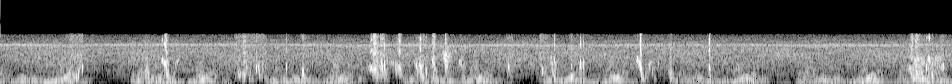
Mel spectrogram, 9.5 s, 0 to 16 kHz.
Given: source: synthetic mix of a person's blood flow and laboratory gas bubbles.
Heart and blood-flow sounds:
Doppler ultrasound of blood flow; precordium
0.00-0.07 s: bubbles
0.65-0.86 s: bubbles
1.38-1.79 s: bubbles
2.33-2.66 s: bubbles
2.83-2.91 s: bubbles
2.98-3.08 s: bubbles
3.65-4.05 s: bubbles
4.13-4.38 s: bubbles
4.41-4.67 s: bubbles
5.04-5.13 s: bubbles
5.38-5.59 s: bubbles
5.67-5.86 s: bubbles
6.31-6.62 s: bubbles
6.67-6.78 s: bubbles
7.05-7.14 s: bubbles
9.07-9.50 s: bubbles
From the record:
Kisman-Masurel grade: 233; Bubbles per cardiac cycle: several, 3 to 8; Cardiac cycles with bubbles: 50 to 99%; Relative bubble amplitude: loud (0.450 to 0.775); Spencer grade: 3 (all of the cardiac periods contain showers or single bubble signals, but not dominating or overriding the cardiac motion signals); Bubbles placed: only in the low amplitude regions of the cardiac cycle

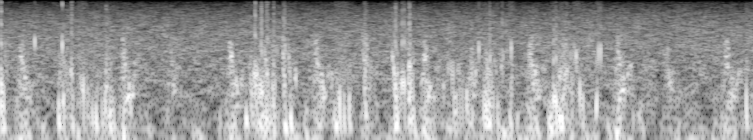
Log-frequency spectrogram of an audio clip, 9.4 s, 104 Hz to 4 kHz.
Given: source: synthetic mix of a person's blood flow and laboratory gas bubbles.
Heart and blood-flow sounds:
Doppler ultrasound of blood flow; precordium
0.00-0.09 s: bubbles
0.40-0.47 s: bubbles
0.69-1.47 s: bubbles
3.04-3.73 s: bubbles
4.17-4.44 s: bubbles
4.51-4.66 s: bubbles
4.87-5.21 s: bubbles
5.50-6.29 s: bubbles
6.34-6.43 s: bubbles
6.82-7.33 s: bubbles
7.41-7.54 s: bubbles
9.29-9.38 s: bubbles
From the record:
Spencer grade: 3 (all of the cardiac periods contain showers or single bubble signals, but not dominating or overriding the cardiac motion signals); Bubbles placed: only in the low amplitude regions of the cardiac cycle

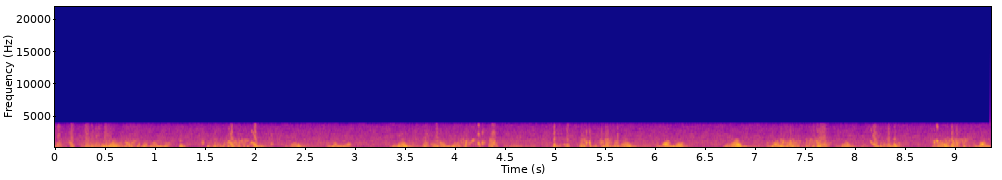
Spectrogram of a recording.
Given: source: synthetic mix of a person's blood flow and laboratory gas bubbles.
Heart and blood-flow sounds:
Doppler ultrasound of blood flow; precordium
0.00-0.22 s: bubbles
0.27-0.96 s: bubbles
1.25-1.34 s: bubbles
1.47-2.10 s: bubbles
2.16-2.21 s: bubbles
3.68-3.91 s: bubbles
3.94-4.00 s: bubbles
4.03-4.46 s: bubbles
4.97-5.06 s: bubbles
5.09-5.17 s: bubbles
5.20-5.69 s: bubbles
7.15-7.78 s: bubbles
8.15-8.47 s: bubbles
8.75-9.21 s: bubbles
From the record:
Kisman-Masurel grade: 332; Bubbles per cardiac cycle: rolling drumbeat, 9 or more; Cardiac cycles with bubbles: 50 to 99%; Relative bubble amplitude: moderate (0.250 to 0.450); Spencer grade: 3 (all of the cardiac periods contain showers or single bubble signals, but not dominating or overriding the cardiac motion signals); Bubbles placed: only in the low amplitude regions of the cardiac cycle

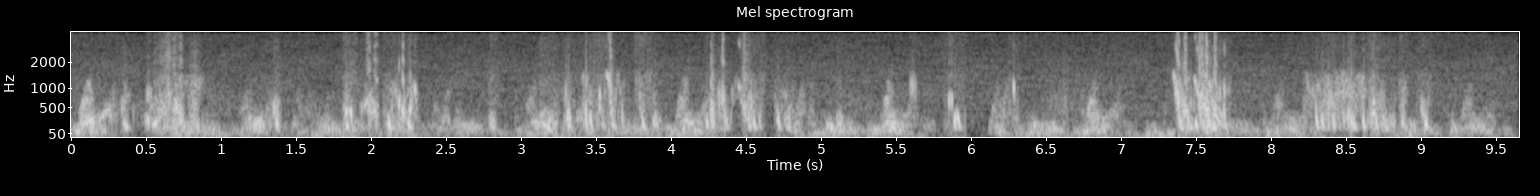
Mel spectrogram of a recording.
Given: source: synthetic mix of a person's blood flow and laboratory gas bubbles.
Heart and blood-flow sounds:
Doppler ultrasound of blood flow; precordium
0.34-0.90 s: bubbles
1.31-1.42 s: bubbles
1.81-2.33 s: bubbles
2.79-2.87 s: bubbles
3.13-3.74 s: bubbles
3.77-3.96 s: bubbles
4.23-4.65 s: bubbles
4.70-4.83 s: bubbles
5.11-5.18 s: bubbles
5.60-5.67 s: bubbles
5.83-5.98 s: bubbles
6.26-6.34 s: bubbles
7.33-7.75 s: bubbles
8.22-8.94 s: bubbles
8.98-9.09 s: bubbles
From the record:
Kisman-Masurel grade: 233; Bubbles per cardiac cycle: several, 3 to 8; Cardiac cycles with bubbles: 50 to 99%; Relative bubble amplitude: loud (0.450 to 0.775); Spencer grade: 3 (all of the cardiac periods contain showers or single bubble signals, but not dominating or overriding the cardiac motion signals); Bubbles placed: only in the low amplitude regions of the cardiac cycle

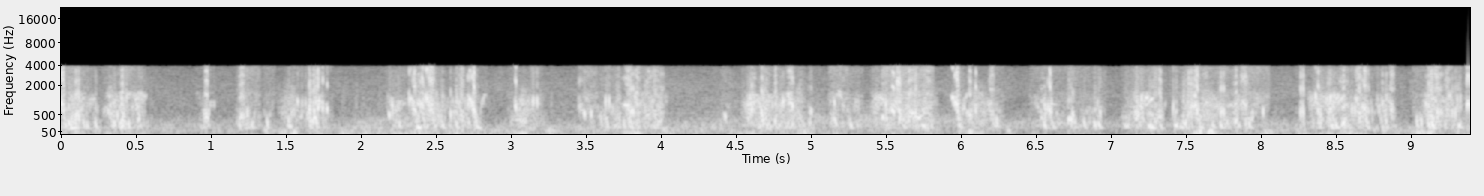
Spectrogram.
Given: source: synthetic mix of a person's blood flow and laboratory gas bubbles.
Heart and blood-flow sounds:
Doppler ultrasound of blood flow; subclavian vein
0.00-0.59 s: bubbles
0.91-1.04 s: bubbles
1.17-1.44 s: bubbles
1.50-1.83 s: bubbles
2.17-2.86 s: bubbles
2.99-3.24 s: bubbles
3.46-4.07 s: bubbles
4.41-4.49 s: bubbles
4.55-5.09 s: bubbles
5.13-5.37 s: bubbles
5.41-5.87 s: bubbles
5.92-6.32 s: bubbles
6.47-7.00 s: bubbles
7.08-8.07 s: bubbles
8.24-8.94 s: bubbles
9.03-9.40 s: bubbles
From the record:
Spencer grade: 4 (maximum detectable bubble signal sounding continuously throughout systole and diastole of every cardiac period, and overriding the amplitude of the normal cardiac signals); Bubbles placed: anywhere in the cardiac cycle

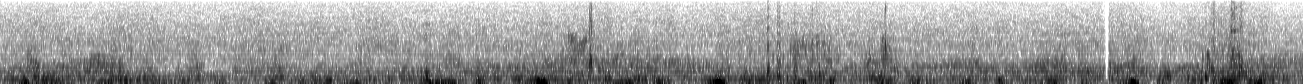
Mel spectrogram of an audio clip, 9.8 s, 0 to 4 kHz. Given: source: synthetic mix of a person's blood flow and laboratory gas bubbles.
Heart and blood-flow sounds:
Doppler ultrasound of blood flow; subclavian vein
4.17-4.69 s: bubbles
5.75-6.31 s: bubbles
6.47-6.71 s: bubbles
8.71-8.82 s: bubbles
9.00-9.37 s: bubbles
From the record:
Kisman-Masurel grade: 221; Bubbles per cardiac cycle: several, 3 to 8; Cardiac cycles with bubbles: 10 to 50%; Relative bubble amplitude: barely perceptible (0.100 to 0.250); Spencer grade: 2 (many but less than half of the cardiac periods contain bubble signals, singularly or in groups); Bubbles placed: anywhere in the cardiac cycle

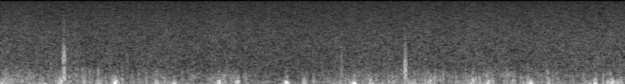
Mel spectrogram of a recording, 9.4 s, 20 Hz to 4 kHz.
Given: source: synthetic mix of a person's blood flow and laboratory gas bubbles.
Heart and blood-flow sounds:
Doppler ultrasound of blood flow; subclavian vein
no bubbles
From the record:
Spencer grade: 0 (complete lack of bubble signals)

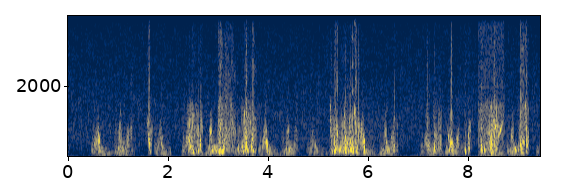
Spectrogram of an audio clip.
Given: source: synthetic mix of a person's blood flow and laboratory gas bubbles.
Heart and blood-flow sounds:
Doppler ultrasound of blood flow; precordium
1.23-1.28 s: bubbles
1.57-1.69 s: bubbles
2.35-2.69 s: bubbles
2.98-3.78 s: bubbles
5.21-5.88 s: bubbles
6.47-6.60 s: bubbles
7.13-7.47 s: bubbles
7.57-7.73 s: bubbles
7.89-8.07 s: bubbles
8.20-8.72 s: bubbles
8.79-8.81 s: bubbles
8.99-9.22 s: bubbles
From the record:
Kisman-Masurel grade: 233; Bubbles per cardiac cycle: several, 3 to 8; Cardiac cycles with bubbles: 50 to 99%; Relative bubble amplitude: loud (0.450 to 0.775); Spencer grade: 3 (all of the cardiac periods contain showers or single bubble signals, but not dominating or overriding the cardiac motion signals); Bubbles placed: anywhere in the cardiac cycle

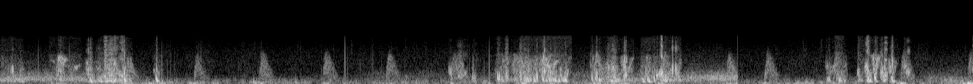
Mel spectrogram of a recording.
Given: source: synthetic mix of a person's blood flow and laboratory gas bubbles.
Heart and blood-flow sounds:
Doppler ultrasound of blood flow; subclavian vein
0.00-0.24 s: bubbles
0.48-1.34 s: bubbles
1.53-1.62 s: bubbles
4.48-4.67 s: bubbles
4.71-4.79 s: bubbles
4.95-5.72 s: bubbles
5.89-6.34 s: bubbles
6.40-6.83 s: bubbles
8.25-8.48 s: bubbles
8.57-8.98 s: bubbles
9.03-9.11 s: bubbles
9.72-9.74 s: bubbles
From the record:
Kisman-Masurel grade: 333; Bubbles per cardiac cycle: rolling drumbeat, 9 or more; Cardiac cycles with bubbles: 50 to 99%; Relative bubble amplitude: loud (0.450 to 0.775); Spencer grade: 3 (all of the cardiac periods contain showers or single bubble signals, but not dominating or overriding the cardiac motion signals); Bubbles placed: anywhere in the cardiac cycle

